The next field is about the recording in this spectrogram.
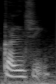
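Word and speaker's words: Khalji: about the kalchi dynasty so if you pronounce it as kinji dynasty also so kalji dynasty it was ruled from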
